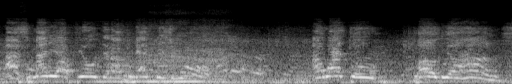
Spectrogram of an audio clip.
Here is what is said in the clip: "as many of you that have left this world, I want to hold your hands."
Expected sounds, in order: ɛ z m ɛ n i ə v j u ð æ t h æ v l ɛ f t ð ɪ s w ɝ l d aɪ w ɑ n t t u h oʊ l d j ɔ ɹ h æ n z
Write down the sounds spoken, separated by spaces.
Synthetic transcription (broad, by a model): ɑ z m ɛ n i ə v j u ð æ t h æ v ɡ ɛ t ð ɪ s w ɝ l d aɪ w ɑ n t t u h oʊ l d j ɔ h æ n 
